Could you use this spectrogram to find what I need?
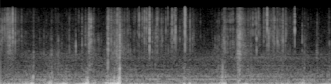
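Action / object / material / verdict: scrape / foam bead clay lump / foam beads / none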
